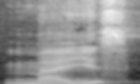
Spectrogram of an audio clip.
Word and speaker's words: maïs: Maïs, c'est différent de mais.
